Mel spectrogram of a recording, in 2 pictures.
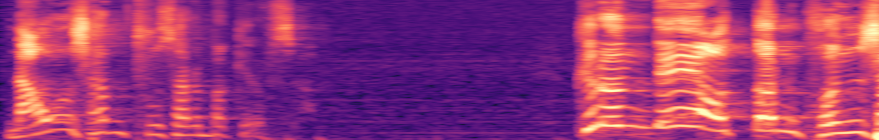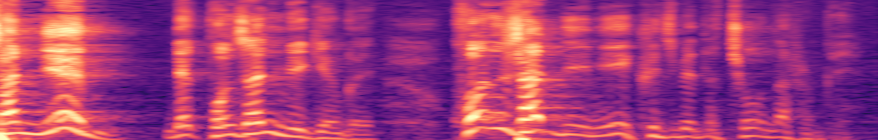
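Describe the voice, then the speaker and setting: A man preaching a sermon as a guest pastor, animated and often laughing as he tells stories. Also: moderate pace, slightly rough. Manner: animated, laughing, dramatic swings in pitch.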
